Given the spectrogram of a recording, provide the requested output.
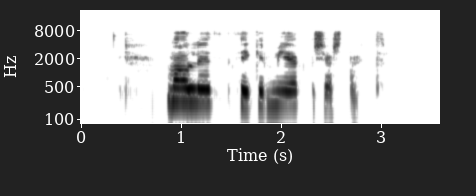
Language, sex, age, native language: Icelandic, female, 20-29, Icelandic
